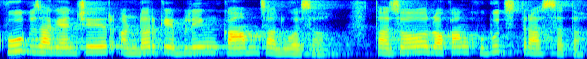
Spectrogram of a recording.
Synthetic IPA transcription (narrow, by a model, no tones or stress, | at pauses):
kʰuːpd͡zʱaɡjãɲt͡ɕeɾəɳɖəɾkebliŋɡkamt͡saluəsa | t̪at͡sɔlɔkãŋkʰubuːt͡st̪ɾasd͡zat̪a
